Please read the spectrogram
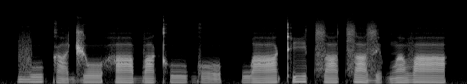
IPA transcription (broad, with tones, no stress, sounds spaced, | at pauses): v uː˦ k a˨ d͡ʒ oː˦ h aː˨ b a˨ kʰ uː˨ ɡ o˨ | w aː˨˦ kʼ i˦ t͡s a˨ t͡s a˦˨ z ɪ˨ ɡʷ ã˦ β a˦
